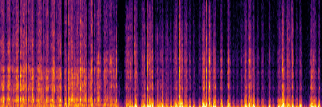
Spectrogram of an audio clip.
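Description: A flat wooden popsicle stick scrapes repeatedly across a flat sheet of coarse sandpaper. A dense, steady gritty rasp runs for about two seconds, breaks off briefly, then returns as a series of separate back-and-forth scratching strokes. The scratching is gritty and full-bodied in the low range, with a thinner hiss above.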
